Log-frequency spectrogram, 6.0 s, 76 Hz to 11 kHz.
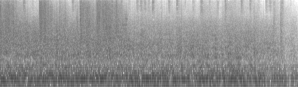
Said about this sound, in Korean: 네, 지난 5월 24일 북한이 풍계리 핵실험장을 폭발했습니다. 네. 이날 폭파된 시설은 핵실험장 2번, 3번 그리고 4번 갱도 그리고 지상 관측 설비 연구소와 관련 건물 등이다라고 북한이 이렇게 확인을 했습니다.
